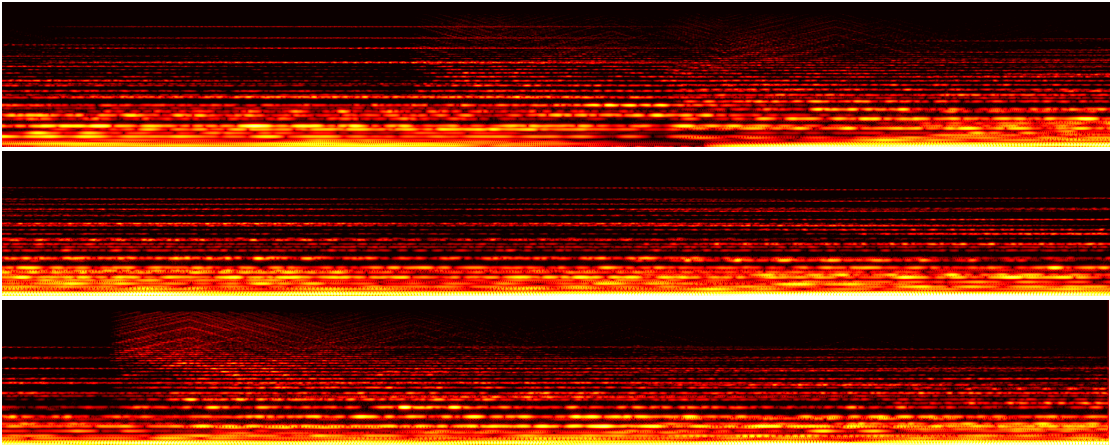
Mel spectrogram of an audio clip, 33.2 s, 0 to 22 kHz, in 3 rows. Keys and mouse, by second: 8.9 ctrl+s, 9.8-14.8 drag, 14.8 KP_Divide, 15.8 ctrl+s, 16.3-18.9 ctrl+alt+drag, 19.3 click, 20.2 click, 21.6 1, 22.2 g, 27.1 click, 28.2-28.6 typing, 29.6 click, 30.5-31.0 typing.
